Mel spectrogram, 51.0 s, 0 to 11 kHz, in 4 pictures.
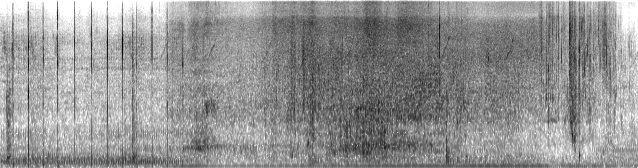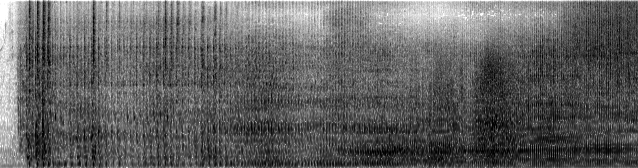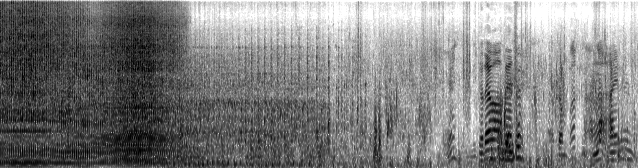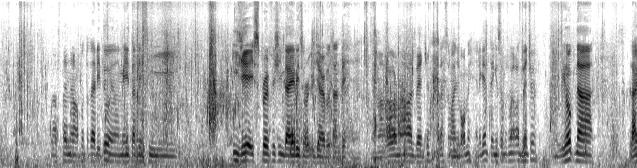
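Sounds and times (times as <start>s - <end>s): small boat engine running: 12.0s - 34.9s.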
